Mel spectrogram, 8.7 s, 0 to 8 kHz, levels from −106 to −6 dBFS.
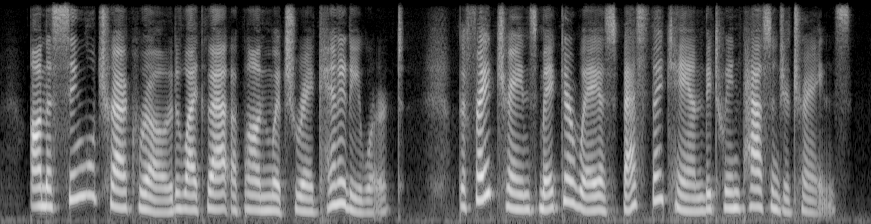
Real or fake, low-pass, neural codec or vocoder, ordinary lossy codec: fake; 7.2 kHz; codec, 16 kHz, 1 kbps, FunCodec, trained on Chinese and English, 50 frames a second; Opus, 64 kbps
